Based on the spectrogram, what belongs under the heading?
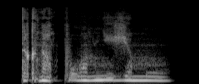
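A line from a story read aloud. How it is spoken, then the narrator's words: Whispering. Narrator (Russian): шептала ей Тёмушка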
